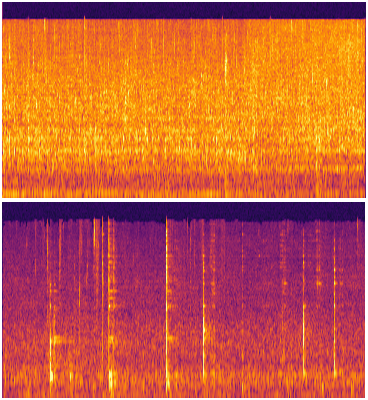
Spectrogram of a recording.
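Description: Chicken pieces sizzling steadily in hot oil in a wok. About five and a half seconds in the frying stops abruptly, and a few light taps and clicks follow as fried onion and green chillies are tipped from a plate into a glass blender jar.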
